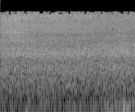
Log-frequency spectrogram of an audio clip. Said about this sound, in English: Crazy fast water. Wow. So I'm just heading to the bridge now. I'll get a swatch at the water going under the bridge before I turn and head back home.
